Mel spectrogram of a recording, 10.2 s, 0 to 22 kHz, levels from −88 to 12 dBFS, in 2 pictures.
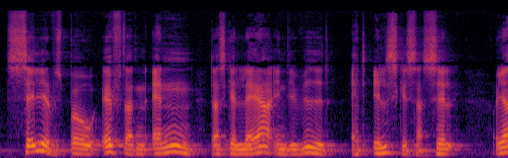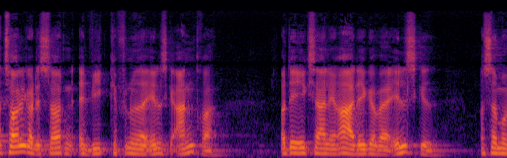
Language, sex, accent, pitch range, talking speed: Danish, male, native, 110-155 Hz, 235 wpm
